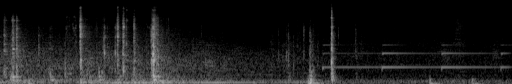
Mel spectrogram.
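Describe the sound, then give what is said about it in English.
Clicks and rustling of someone getting back into a car after filling it with gasoline, a low idling hum, then a solid door thump followed by a steady electronic dashboard chime, fairly quiet, with no talking. “All right, well, let's get back in and get on our way.”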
